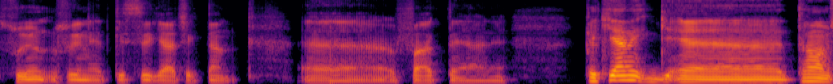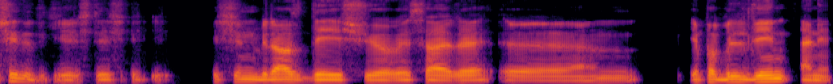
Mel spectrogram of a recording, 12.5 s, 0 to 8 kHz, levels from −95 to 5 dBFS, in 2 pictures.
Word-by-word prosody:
Suyun 95 -1 -3
suyun 85 -2 -4
etkisi 80 - -7
gerçekten, 80 -2 -7 0.5
eee, 65 -5 -7 0.3
farklı, 80 - -6
yani. 70 -1 -12 0.6
Peki, 125 +6 +5
yani, 160 -10 +6
g - - +1
eee, 90 -2 +3
tamam, 120 -3 +3
şey 120 +1 0
dedik, 95 - -6
eee, 85 - -4
işte, 90 +3 -5
şey - - -12
i - - -14 0.3
işin 100 -3 -3
biraz 95 -4 +2
değişiyor 85 -2 +1
vs. 85 - -6
emm, 75 -2 -2 0.4
yapabildiğin, 100 +3 +3
hani 80 -2 -1
85 Hz, 120 wpm, -26 LUFS, 75-95 Hz, 0.6 s, yani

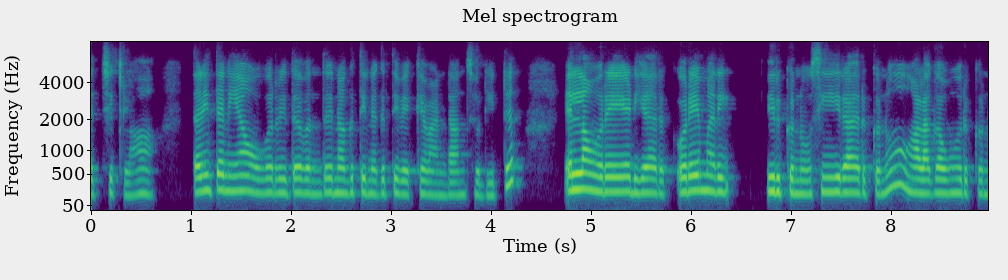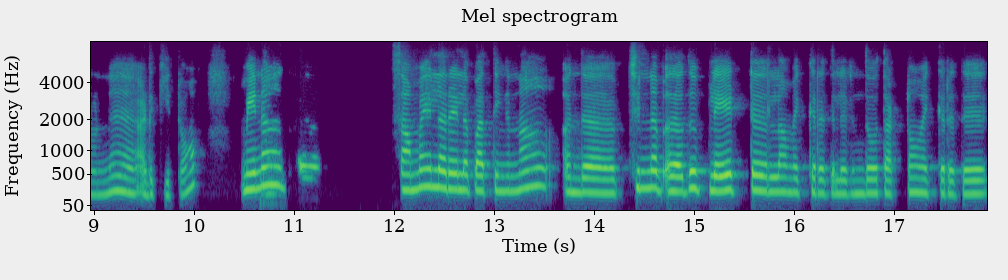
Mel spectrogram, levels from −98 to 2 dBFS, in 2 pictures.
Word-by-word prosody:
வச்சுக்கலாம். 200 -1 -7 0.4
தனித்தனியா 235 +1 +2
ஒவ்வொரு 210 0 -2
இத 210 +2 0
வந்து 200 +2 -4
நகர்த்தி 210 +1 -2
நகர்த்தி 205 +2 -5
வைக்க 190 +1 -6
வேண்டாம்னு 185 +1 -7
சொல்லிட்டு 175 - -3 0.6
எல்லாம் 260 0 +8
ஒரே 225 0 +4
அடியா 215 -1 +2 0.3
ஒரே 235 +2 +6
மாரி 225 -2 +1 0.5
இருக்கணும், 205 -3 0
சீரா 225 -1 +3
இருக்கணும், 210 +10 -3 0.2
அழகாவும் 205 0 +2
இருக்கணும்னு 200 +2 -6 0.3
அடுக்கிட்டோம். 185 - -8 0.6
ஏன்னா 310 +4 +3
இப்ப 270 -2 -15 1.1
சமையல் 290 +4 +3
அறையில 255 -2 +3
பாத்தீங்கன்னா 235 +2 -1 0.4
அந்தச் 210 -2 +1
சின்ன 280 0 0 0.2
அதாவது 230 +3 +5 0.2
பிளேட் 245 +1 +3
எல்லாம் 225 -1 -2
வைக்கிறதுல 205 -2 -4
இருந்தோ 200 +1 -2
தட்டும் 210 +2 -4
வைக்கிறது, 195 -2 -3
215 Hz, 115 wpm, -24 LUFS, 200-235 Hz, 1.1 s, எல்லாம்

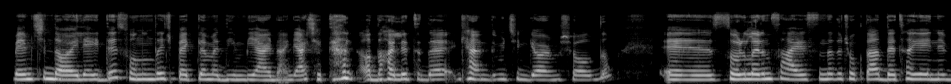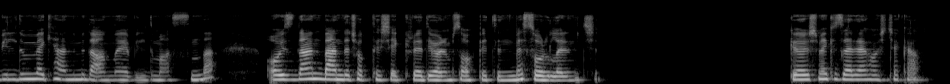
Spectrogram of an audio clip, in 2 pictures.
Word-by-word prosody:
Benim 235 +1 +5
için 250 +1 +5
de - - +5
öyleydi. 225 +5 +1
Sonunda 240 -5 +2
hiç 260 -1 -2
beklemediğim 220 -2 -1
bir - - -4
yerden 200 0 -1
gerçekten 235 +5 +2
adaleti 230 +1 0
de 230 +6 -2
kendim 230 -3 0
için 225 -1 -6
görmüş 210 0 -3
oldum. 210 - -6 0.5
Eee, 215 0 +1
soruların 235 +3 +4
sayesinde 240 -1 -1
de 250 - -2
çok 255 +1 -4
daha 235 -1 +1
detaya 240 +1 +2
inebildim 230 +1 -1
ve 245 -1 0
kendimi 225 -2 -3
de 210 - -2
anlayabildim 200 +1 -7
aslında. 210 +6 -6 0.5
O 220 - +1
yüzden 240 +3 +3
ben 225 -1 +4
de 220 - 0
çok 210 -1 -5
teşekkür 205 0 -4
ediyorum 200 -1 +1
sohbetin 200 -1 -3
ve 225 - +3
soruların 195 -4 +1
için. 205 0 -11 1.8
Görüşmek 225 +2 +1
üzere. 220 -2 0
Hoşça 220 0 -7
kal. 210 +2 -11
225 Hz, 140 wpm, -24 LUFS, 210-240 Hz, 1.8 s, Benim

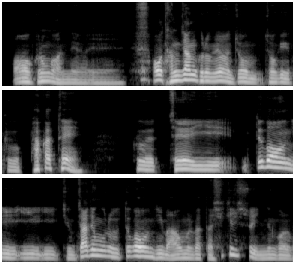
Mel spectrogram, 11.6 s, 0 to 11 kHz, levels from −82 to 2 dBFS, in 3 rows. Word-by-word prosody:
어 110 +2 0
그런 130 +4 0
것 120 - -1
같네요. 85 -2 -5
예. 80 -1 -10 0.5
어 165 +2 +5
당장 155 +4 +4
그러면 135 -3 +2
좀 110 -5 -1
저기 105 -3 -2
그 100 -1 -6
바깥에 130 - 0 0.7
그 125 -4 0 0.2
제 135 0 +4
이 125 -1 -2 0.4
뜨거운 185 -5 +5
이 - - -2
이 110 -1 -4
이 95 - -14
지금 100 -2 -8
짜증으로 165 - +1
뜨거운 155 -4 +3
이 120 - -2
마음을 105 +2 -2
갖다 105 -2 -5
식힐 185 - -5
수 185 -7 -7
있는 105 -1 -4
걸 100 -2 -4
120 Hz, 265 characters per minute, -22 LUFS, 100-150 Hz, 0.7 s, 어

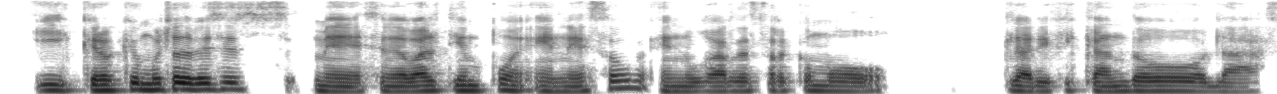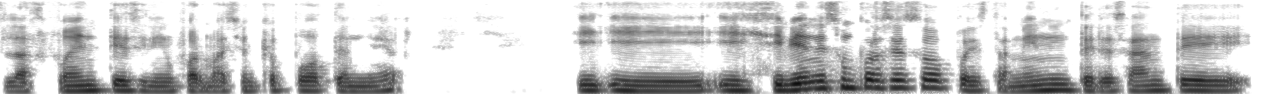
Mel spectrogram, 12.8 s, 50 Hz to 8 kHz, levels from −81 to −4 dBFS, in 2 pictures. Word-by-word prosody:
Y 130 -1 -1
creo 130 -1 +4
que 155 - +3
muchas 145 +1 +6
veces 150 +1 0
me 110 -4 +1
se 110 - -7
me 110 - +3
va 110 - +5
el 120 +1 +2
tiempo 125 +1 0
en 110 -2 -4
eso, 120 +12 -2
en 110 -2 -3
lugar 110 +1 0
de 115 - 0
estar 115 0 -6
como 115 -2 -2 0.6
clarificando 115 0 0
las 105 0 -6
las 110 -1 -4
fuentes 125 +1 0
y - - -5
la 110 - -4
información 110 0 -4
que 105 - -7
puedo 120 -2 -2
tener. 110 +3 -4 0.9
Y 130 - 0
y 115 +1 0
y 120 - -2
si 130 - +1
bien 150 +5 +7
es 175 - +1
un 195 - +4
proceso, 190 -1 +2
pues, 115 -9 -1
también 120 +3 -1
interesante, 125 0 0
115 Hz, 185 wpm, -21 LUFS, 110-130 Hz, 0.9 s, bien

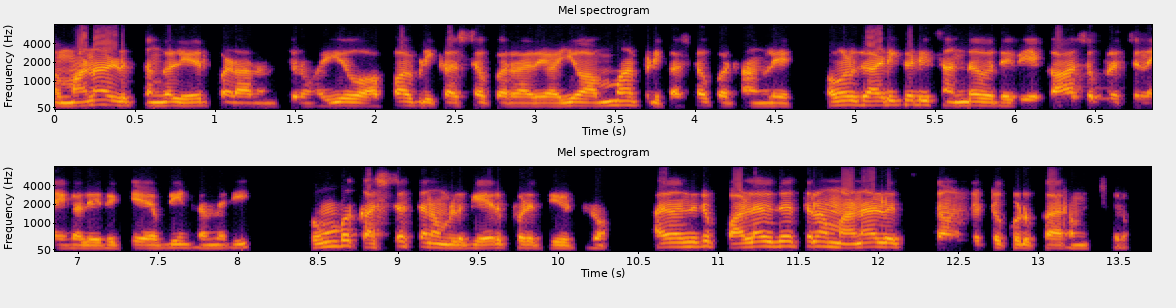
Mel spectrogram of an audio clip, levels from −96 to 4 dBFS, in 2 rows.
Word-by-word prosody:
மன 165 - +3
அழுத்தங்கள் 130 -2 +1
ஏற்பட 125 - -1
ஆரம்பிச்சுரும். 110 0 -8
ஐயோ! 125 0 +1
அப்பா 140 - -1
இப்படி 120 - -2
கஷ்டப்படுறாரே. 115 -2 0
ஐய்யோ! 125 +1 +2
அம்மா 145 +4 +1
இப்படி - - -3
கஷ்டப்படுறாங்களே 110 0 -1 0.3
அவங்களுக்கு 150 -1 +3
அடிக்கடி 155 0 +1
சண்டை 130 +1 +3
வருதே 395 - +1
காசு 465 - +1
பிரச்சனைகள் 110 -1 0
இருக்கே. 110 +1 0
அப்படின்ற 120 +1 -2
மாரி. 120 +4 -3 0.4
ரொம்ப 175 +6 +1
கஷ்டத்த 160 -3 0
நம்மளுக்கு 115 -2 +1
ஏற்படுத்தி 115 -1 -1
விட்டுரும். - - -6 0.3
அது - - +4
வந்துட்டு 160 +3 0
பல 140 +3 +3
விதத்துல 170 0 +1
மன 130 - +3
அழுத்தத்தை 150 -2 -1
வந்துட்டு - - -5
குடுக்க - - -2
ஆரம்பிச்சுரும். 110 - -9
125 Hz, 155 wpm, -15 LUFS, 115-150 Hz, 0.4 s, அது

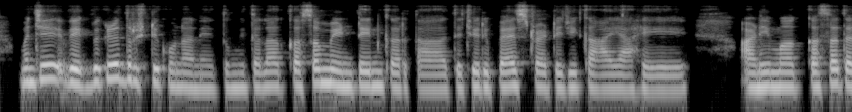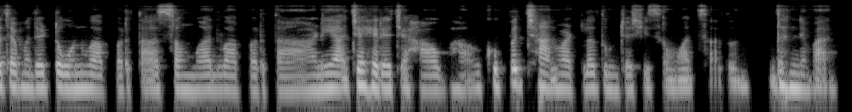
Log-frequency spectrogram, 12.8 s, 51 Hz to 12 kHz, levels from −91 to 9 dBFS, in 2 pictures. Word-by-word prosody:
म्हणजे 245 +4 +6
वेगवेगळ्या 220 +5 +6
दृष्टिकोनाने, 185 -8 0
तुम्ही 170 0 -3
त्याला 185 0 -1
कसं 190 +2 +3
मेंटेन 185 -2 +4
करता? 170 -2 -3 0.2
त्याची 170 +2 0
रिपेअर 180 +1 +3
स्ट्रॅटेजी 175 -1 -1
काय 160 -1 -2
आहे? 150 -1 -4 0.5
आणि 175 +1 +4
मग 180 0 +2
कसं 180 +3 +4
त्याच्यामध्ये 175 -3 +1
टोन 165 -1 0
वापरता, 150 -2 -6
संवाद 155 0 -5
वापरता? 150 - -8
आणि 155 +2 -3
या 165 - +1
चेहऱ्याचे 170 -4 +1
हावभाव, 155 +1 -7
खूपच 200 +1 -1
छान 180 -2 0
वाटलं 165 +1 -5
तुमच्याशी 155 - -8
संवाद 85 +1 -6
साधून, 200 -4 -11 0.3
धन्यवाद. 165 -1 -3
170 Hz, 150 wpm, -25 LUFS, 155-185 Hz, 0.5 s, म्हणजे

